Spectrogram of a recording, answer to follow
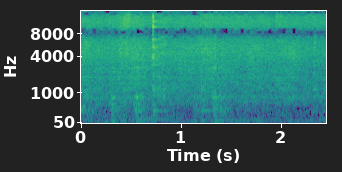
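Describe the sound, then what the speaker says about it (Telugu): Tomato and tamarind frying in oil for a moringa leaf chutney, a steady soft sizzle with a few light scrapes of stirring and one sharp clink, close and alone. "నూనెలో టమాటా మరియు చింతపండు మంచిగా వేగింది."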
